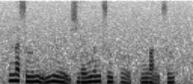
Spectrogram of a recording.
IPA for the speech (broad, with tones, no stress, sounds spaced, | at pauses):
n̪ ä˥˩ s ɹ̩˧˥ n̪ ḭ˨˩ m y˥˩ ɻ ḛ˨˩ ɪ̯ ɕ j ɛ˧˥ l w ə˥ n s ɹ̩˥˧ p ɤ˥˩ | l w ɑ̰˨˩ ŋ s ɹ̩˦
